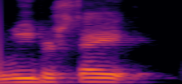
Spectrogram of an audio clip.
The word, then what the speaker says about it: Weber State: Am I saying it right, with Weber State? – That's correct.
